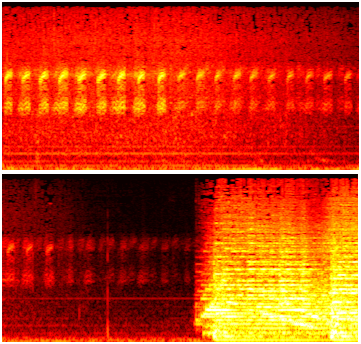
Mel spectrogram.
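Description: tree frogs croaking

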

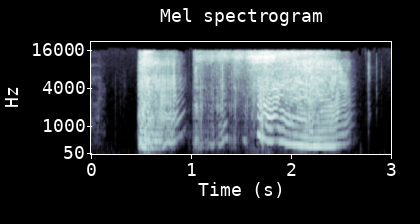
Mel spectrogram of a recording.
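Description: loud fart sound effect

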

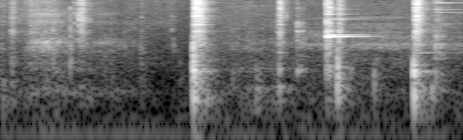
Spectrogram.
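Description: cutlery clinking on dishes

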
